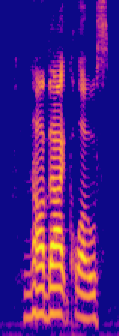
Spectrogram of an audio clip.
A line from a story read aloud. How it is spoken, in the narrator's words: countered, giving a hoarse laugh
